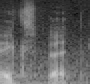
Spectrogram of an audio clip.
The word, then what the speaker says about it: expat: Et expat, c'est expat. Prononcé à l'américaine, expat.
